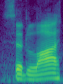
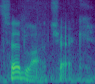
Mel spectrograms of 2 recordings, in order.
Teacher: a little bit of emphasis on the first syllable but mostly evenly pronounced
